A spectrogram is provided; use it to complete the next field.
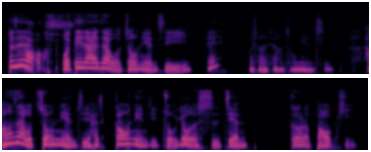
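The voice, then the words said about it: Speaking quietly, lowered voice. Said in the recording (Chinese): “我要讲小声一点，因为我弟在隔壁”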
